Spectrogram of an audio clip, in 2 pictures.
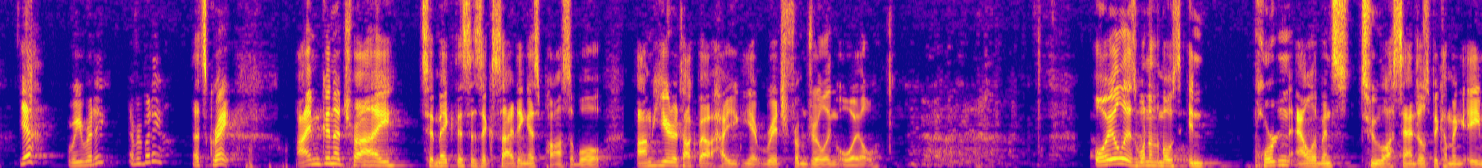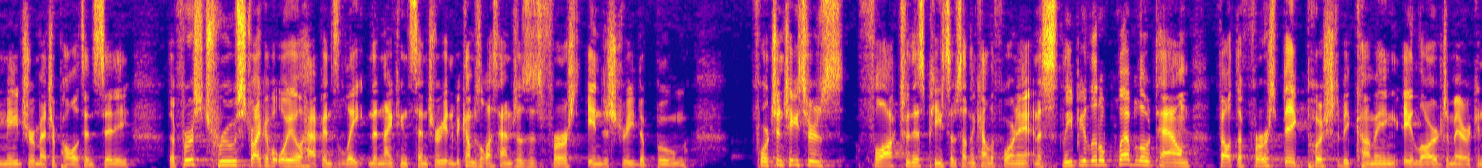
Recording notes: An L.A. Podcast Event (live recording). This live recording comes to you in the format of our show.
